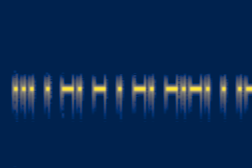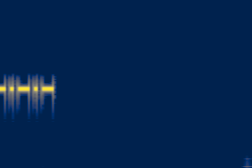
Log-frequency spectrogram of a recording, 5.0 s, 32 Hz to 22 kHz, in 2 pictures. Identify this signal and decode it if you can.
Morse code, heard as a keyed tone, about 30 wpm, 700 Hz. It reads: SENTENCE.
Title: Sentences from Top 1000 Words - Review Part 1 - 30wpm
